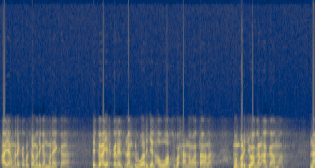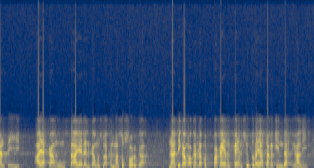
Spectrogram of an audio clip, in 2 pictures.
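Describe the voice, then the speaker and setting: A patient, devoted mother soothing her children, as a male preacher voices her. The voice sits high for a man. It rings with a long, hall-like echo and sounds muffled. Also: fast, natural voice.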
